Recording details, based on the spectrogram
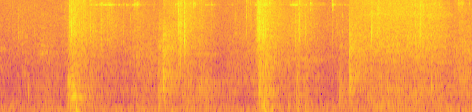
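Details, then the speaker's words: Chiropractic mid-back adjustment of a man with shoulder tension and long-term lower back issues: a few sharp pops and cracks over background rustle, joint cavitation from gas escaping the joints, harmless. "I'm going to work my way through the middle of the back here you guys are going to hear some popping the cracking there're just gas Escaping The Joint good"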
